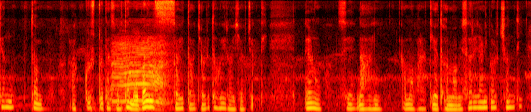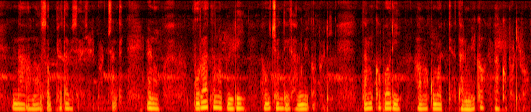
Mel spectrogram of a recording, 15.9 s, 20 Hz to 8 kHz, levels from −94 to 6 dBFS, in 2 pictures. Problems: low volume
